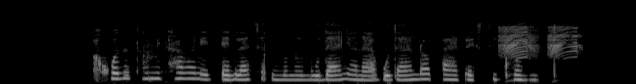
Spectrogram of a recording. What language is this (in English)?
Persian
